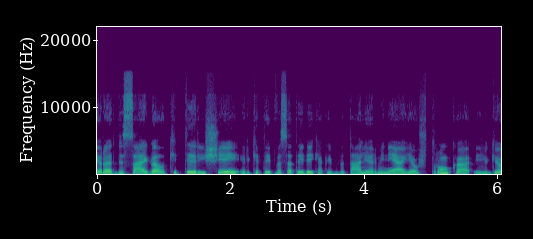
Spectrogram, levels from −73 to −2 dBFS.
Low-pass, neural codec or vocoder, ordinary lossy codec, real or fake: 14.4 kHz; autoencoder, 48 kHz, 32 numbers a frame, DAC-VAE, trained on Japanese speech; Opus, 16 kbps; fake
